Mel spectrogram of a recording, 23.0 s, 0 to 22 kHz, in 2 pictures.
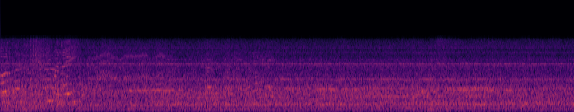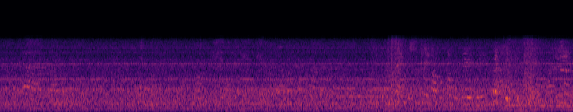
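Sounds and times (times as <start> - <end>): bus engine and road rumble: 0.0 - 22.9.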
